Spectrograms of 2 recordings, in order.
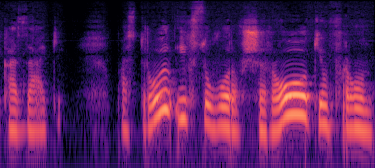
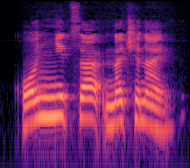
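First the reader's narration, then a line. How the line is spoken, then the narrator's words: Shouting. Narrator (Russian): закричал Суворов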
